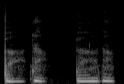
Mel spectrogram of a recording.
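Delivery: soft whispered rhythm; whispered beat. Pretend.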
